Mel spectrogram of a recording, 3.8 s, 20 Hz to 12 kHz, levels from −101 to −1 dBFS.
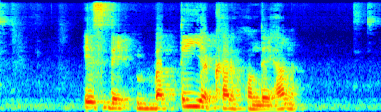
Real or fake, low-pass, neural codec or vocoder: real; 10.8 kHz; none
